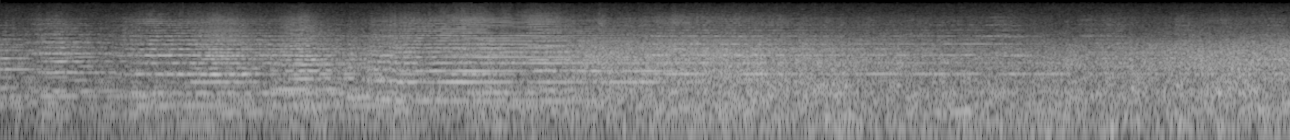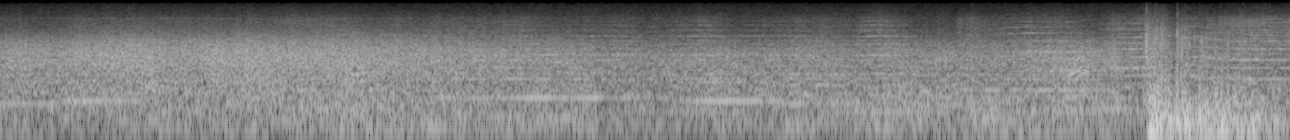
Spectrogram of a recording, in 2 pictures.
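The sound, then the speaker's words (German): A deep, continuous rumbling roar swells in the middle, then a sharp, heavy blast near the end, as depth charges dropped on submarines explode and churn the water, loud with no voices. “Wasserbomben auf U-Boote.”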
